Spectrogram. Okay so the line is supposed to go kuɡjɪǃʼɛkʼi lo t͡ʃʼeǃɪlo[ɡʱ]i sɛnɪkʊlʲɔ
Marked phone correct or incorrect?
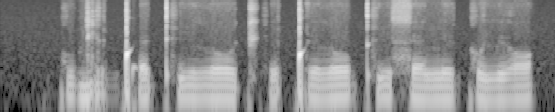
incorrect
